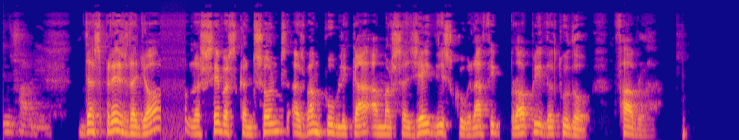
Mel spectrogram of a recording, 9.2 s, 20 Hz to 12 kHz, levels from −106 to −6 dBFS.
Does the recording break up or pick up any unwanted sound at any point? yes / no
no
